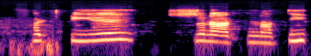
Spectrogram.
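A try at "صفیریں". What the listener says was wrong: بیٹے ایسے بولیں, سفیریں سناتی. یہ فے ہے, سفیریں. سفیریں.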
